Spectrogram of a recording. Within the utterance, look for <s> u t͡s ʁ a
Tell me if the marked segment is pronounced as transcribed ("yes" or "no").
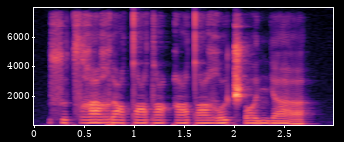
yes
